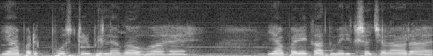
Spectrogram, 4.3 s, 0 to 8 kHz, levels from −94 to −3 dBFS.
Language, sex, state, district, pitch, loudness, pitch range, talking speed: Hindi, female, Bihar, Saran, 210 Hz, -17 LUFS, 205-215 Hz, 220 wpm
